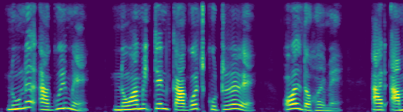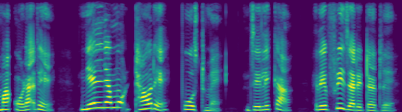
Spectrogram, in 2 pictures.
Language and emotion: Santali, neutral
